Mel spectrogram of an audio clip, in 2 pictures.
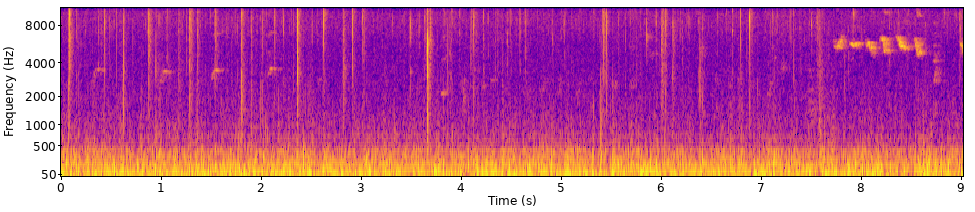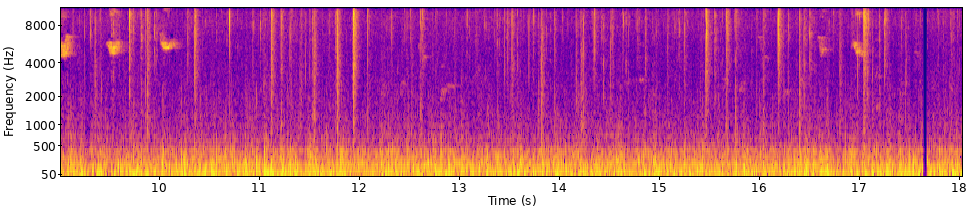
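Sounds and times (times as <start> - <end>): campfire flames rumbling: 0.0 - 18.0
wood crackling and popping: 0.0 - 18.0
faint high chirps: 7.6 - 10.2.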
